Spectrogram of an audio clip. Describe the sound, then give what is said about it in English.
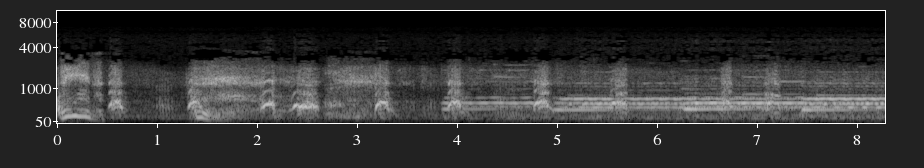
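A dog barks and yelps repeatedly in short bursts, then drifts into drawn-out, wavering howls, fairly loud with no one speaking. “What is it that disturbs your conscious mind, Doctor? A dog barking.”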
